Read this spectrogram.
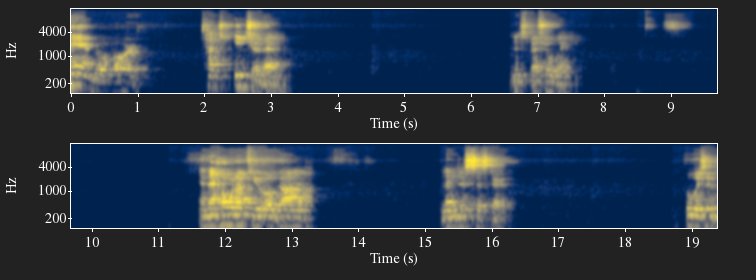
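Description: An elderly man reads out slowly into a microphone, with pauses between phrases.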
